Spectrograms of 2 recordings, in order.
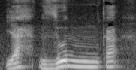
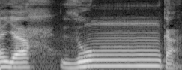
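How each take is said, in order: First: The n is pronounced as a clear n. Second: The n is blurred into a nasal ng. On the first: "Yang tadinya" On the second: "bunyi nunnya diganti menjadi bunyi eng"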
